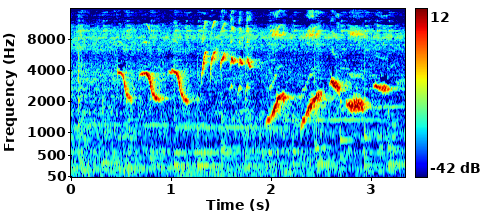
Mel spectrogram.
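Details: White-rumped shama song with three falling whistled notes, a high fluttering run, then loud rising slurs and short warbled notes, set against a constant low hum.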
